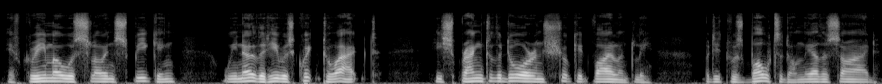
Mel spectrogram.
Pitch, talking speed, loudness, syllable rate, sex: 125 Hz, 210 wpm, -17 LUFS, 5.1 syllables/s, male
